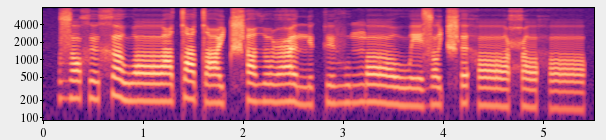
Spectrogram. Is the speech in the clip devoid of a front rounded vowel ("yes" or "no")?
no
